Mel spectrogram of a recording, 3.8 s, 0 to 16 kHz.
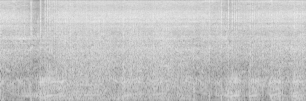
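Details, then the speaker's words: Stihl MS 251 two-stroke chainsaw after bee removal and new pull cord: fires on pulls and holds a steady high buzzing run without stumbling or surging; normal running. "Whoa, she fired. That's surprising. Fired."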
